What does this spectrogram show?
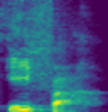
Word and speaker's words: Aoife: Okay, so this first one that looks like Alice is actually pronounced Ailish. And that one, how the fuck would you guess that? But it's Aoife.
